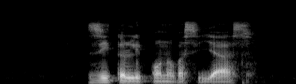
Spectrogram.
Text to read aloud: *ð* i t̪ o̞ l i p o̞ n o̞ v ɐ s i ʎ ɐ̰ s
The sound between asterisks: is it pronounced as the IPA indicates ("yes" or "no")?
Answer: no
